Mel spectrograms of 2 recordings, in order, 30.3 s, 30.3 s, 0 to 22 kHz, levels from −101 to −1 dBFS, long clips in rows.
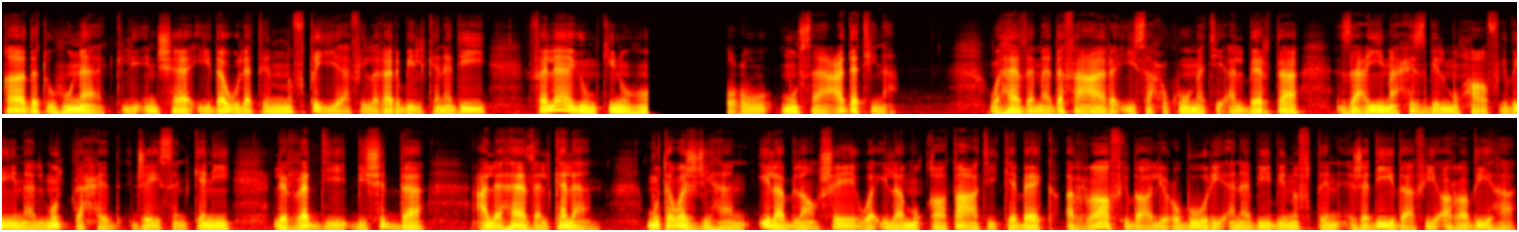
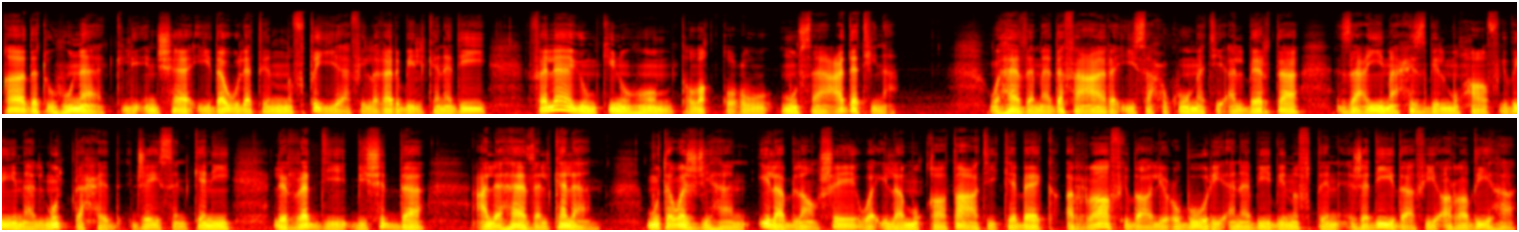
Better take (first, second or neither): second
